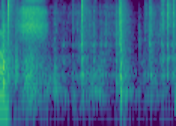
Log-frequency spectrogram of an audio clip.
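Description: A few sharp, scattered plastic clicks and knocks from the housing of a Bosch Formula canister vacuum being handled during disassembly, with a short hiss near the start.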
